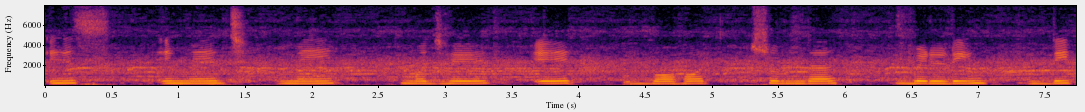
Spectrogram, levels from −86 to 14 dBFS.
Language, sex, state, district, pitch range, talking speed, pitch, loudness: Hindi, female, Madhya Pradesh, Dhar, 220-230 Hz, 70 wpm, 225 Hz, -16 LUFS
